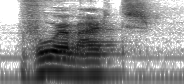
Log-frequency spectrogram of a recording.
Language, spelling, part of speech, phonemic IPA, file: Dutch, voorwaarts, adjective / adverb, /ˈvoːrˌʋaːrts/, Nl-voorwaarts.ogg
- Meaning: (adjective) forward; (adverb) forwards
